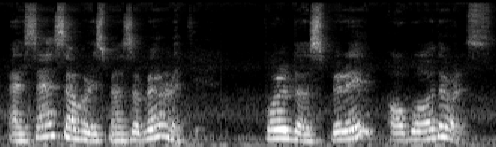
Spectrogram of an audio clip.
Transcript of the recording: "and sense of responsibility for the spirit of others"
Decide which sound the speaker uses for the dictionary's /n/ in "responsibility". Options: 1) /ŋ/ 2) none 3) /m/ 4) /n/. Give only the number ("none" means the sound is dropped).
4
